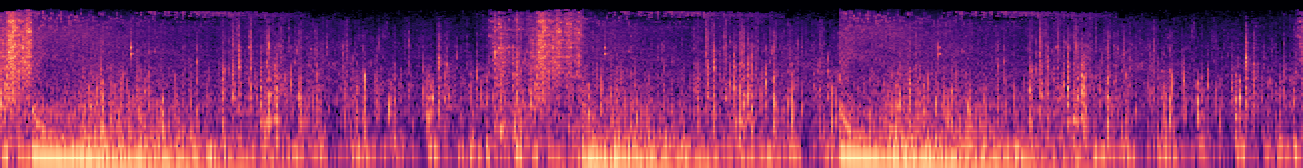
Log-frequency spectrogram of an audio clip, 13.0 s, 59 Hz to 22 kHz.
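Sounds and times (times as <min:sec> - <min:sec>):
deep rumble: 0:00.0 - 0:03.3, 0:05.8 - 0:11.4
debris crackling and clattering: 0:00.0 - 0:13.0.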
